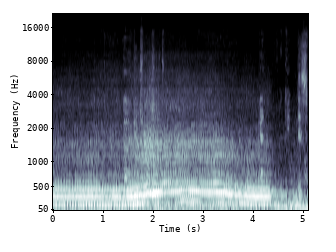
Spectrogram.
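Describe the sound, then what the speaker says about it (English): A Ford Mustang engine revs hard during a burnout, its droning tone climbing and sagging over about five seconds before easing off, loud and close, with people talking over it. "Let's do the burnout, and we'll just go home nice and mellow."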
